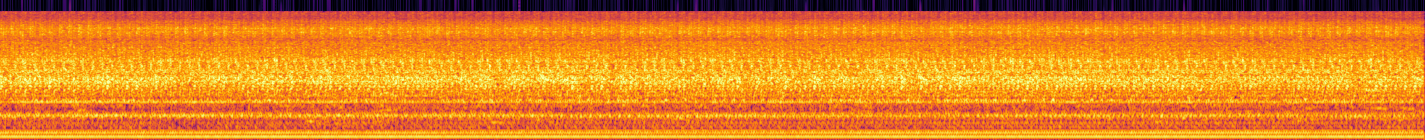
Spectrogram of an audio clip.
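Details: Isuzu diesel generator engine, previously hard-starting, now running after troubleshooting: a constant, smooth low drone with no misses, knocks or hunting; a healthy, steady idle.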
